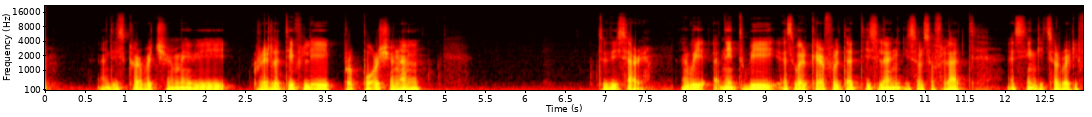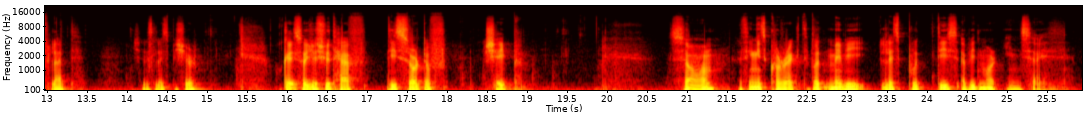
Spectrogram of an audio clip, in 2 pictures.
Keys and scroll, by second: 0.0-1.3 typing, 13.1 g, 19.7 2, 22.5 1, 24.0 g.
